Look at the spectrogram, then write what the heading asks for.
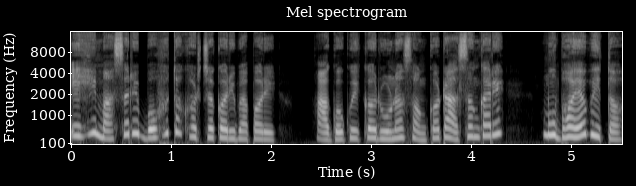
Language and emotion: Odia, fearful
